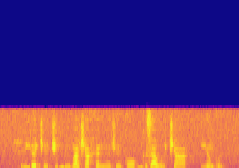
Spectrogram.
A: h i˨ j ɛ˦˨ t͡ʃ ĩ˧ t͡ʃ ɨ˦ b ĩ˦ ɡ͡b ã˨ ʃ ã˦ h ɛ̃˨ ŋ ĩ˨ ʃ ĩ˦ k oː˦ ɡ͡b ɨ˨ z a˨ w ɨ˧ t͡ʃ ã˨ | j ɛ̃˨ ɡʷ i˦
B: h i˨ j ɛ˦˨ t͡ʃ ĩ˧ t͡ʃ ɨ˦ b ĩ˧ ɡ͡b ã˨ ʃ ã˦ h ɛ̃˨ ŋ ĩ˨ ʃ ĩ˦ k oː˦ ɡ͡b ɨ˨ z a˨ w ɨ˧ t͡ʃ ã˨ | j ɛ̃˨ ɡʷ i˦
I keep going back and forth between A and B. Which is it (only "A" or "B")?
B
